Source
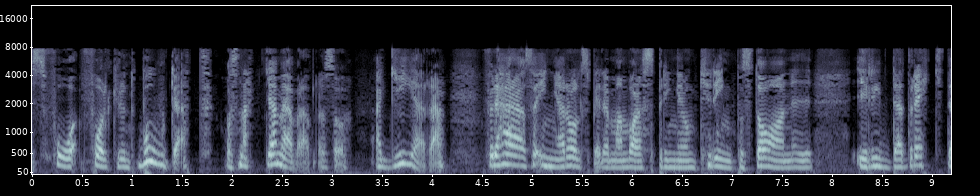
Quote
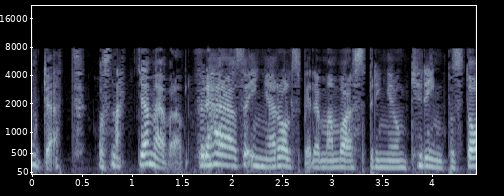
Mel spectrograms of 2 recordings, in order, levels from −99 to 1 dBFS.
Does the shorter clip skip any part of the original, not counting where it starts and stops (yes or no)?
yes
